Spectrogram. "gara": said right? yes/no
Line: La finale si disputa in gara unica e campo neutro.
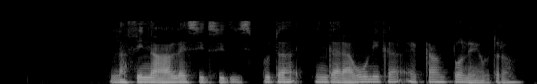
yes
